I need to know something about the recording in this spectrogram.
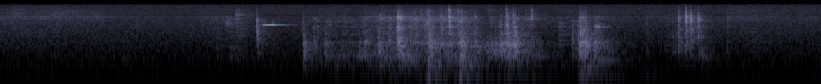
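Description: A sewing machine with a walking foot stitching in short, irregular stop-start bursts mixed with clicks, from about a second in until past three seconds, as when backstitching at the start of a topstitched seam.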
